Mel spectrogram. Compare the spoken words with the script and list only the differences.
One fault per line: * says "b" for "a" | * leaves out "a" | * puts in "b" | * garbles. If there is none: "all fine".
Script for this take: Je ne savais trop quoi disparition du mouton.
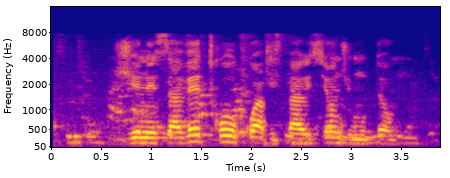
all fine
